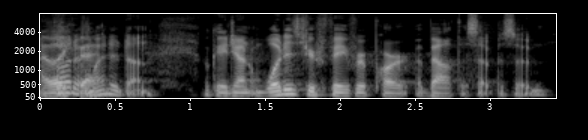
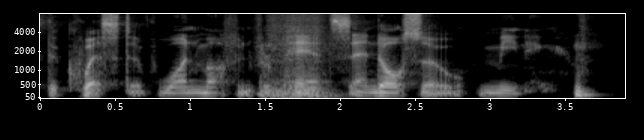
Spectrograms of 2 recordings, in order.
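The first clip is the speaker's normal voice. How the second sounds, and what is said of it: Dramatic movie announcer voice. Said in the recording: “I was going to do mine in a movie announcer voice”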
